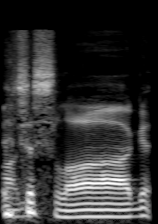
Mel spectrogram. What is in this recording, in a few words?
drawn out its a slog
